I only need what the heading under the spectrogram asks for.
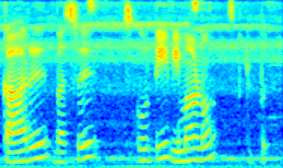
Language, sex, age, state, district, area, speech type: Tamil, female, 45-60, Tamil Nadu, Ariyalur, rural, spontaneous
